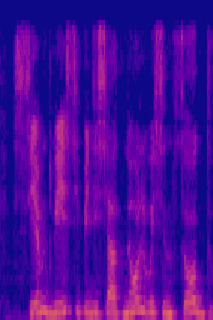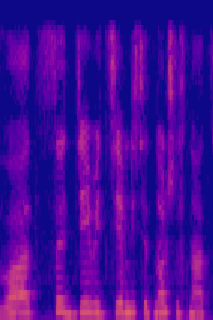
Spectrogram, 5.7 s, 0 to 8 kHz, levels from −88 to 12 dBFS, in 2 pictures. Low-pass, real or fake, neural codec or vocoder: 7.2 kHz; real; none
